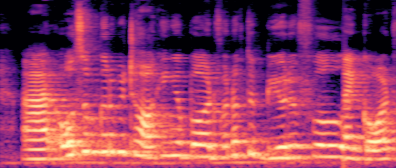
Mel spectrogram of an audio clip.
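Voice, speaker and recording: Someone talks at a very fast pace against noticeable background noise. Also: woman. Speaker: online art entrepreneur YouTuber. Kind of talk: casual vlog.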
